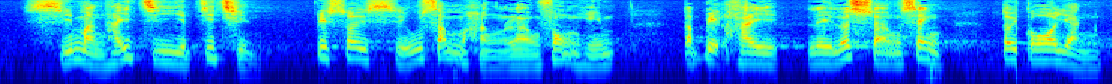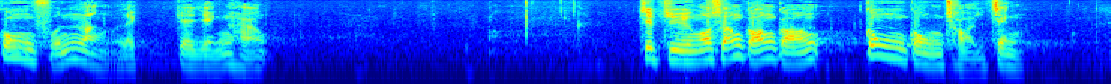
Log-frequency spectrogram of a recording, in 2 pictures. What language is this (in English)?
Cantonese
